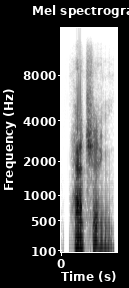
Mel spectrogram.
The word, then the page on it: hatching: American English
